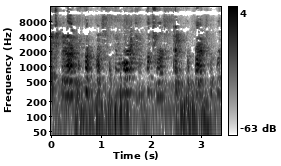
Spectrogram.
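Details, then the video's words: A pet umbrella cockatoo goes off, letting out harsh, raspy squawks in quick bursts, about two each second, with low voices and room noise underneath. "Umbrella cockatoo goes off"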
